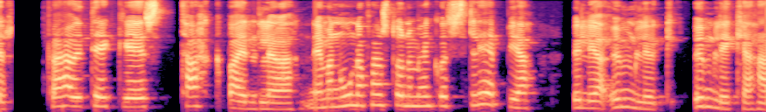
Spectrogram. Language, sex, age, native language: Icelandic, female, 60-69, Icelandic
